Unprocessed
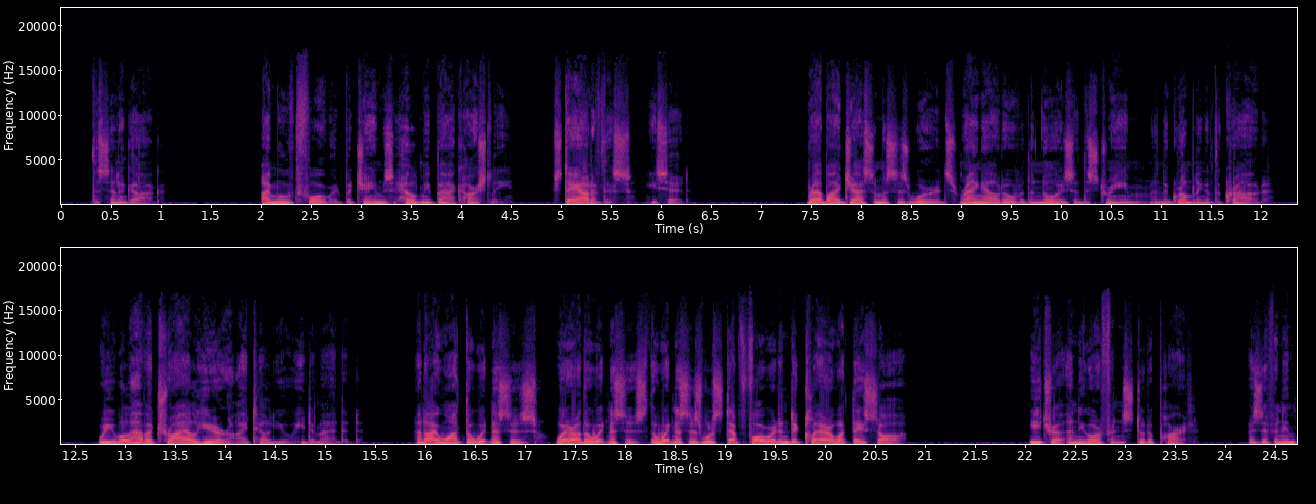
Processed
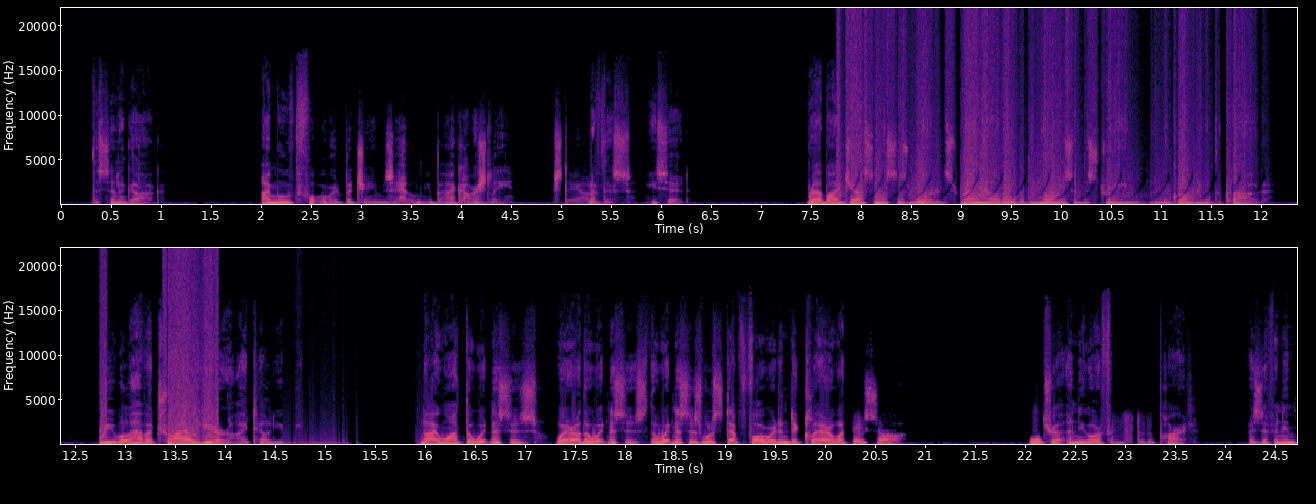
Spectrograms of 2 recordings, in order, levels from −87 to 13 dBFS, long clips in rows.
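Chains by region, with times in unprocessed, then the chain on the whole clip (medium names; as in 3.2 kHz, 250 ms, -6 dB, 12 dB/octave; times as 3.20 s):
2.52–5.29 s: low-pass 5.3 kHz + hum notches 50/100/150 Hz + compressor with a negative ratio -34 dBFS, ratio -0.5
7.75–12.82 s: block-companded coder 3-bit + LFO notch saw up 4.2 Hz 290–3500 Hz
13.37–13.93 s: block-companded coder 3-bit + comb 7 ms, depth 38%
14.57–15.96 s: compression 2:1, threshold -51 dBFS + Schmitt trigger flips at -50.5 dBFS
20.18–22.17 s: spectral contrast enhancement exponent 1.8 + level-controlled noise filter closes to 1.9 kHz, open at -25.5 dBFS + loudspeaker Doppler distortion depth 0.89 ms
22.86–23.27 s: CVSD coder 16 kbps + compression 5:1, threshold -37 dBFS
whole clip: none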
